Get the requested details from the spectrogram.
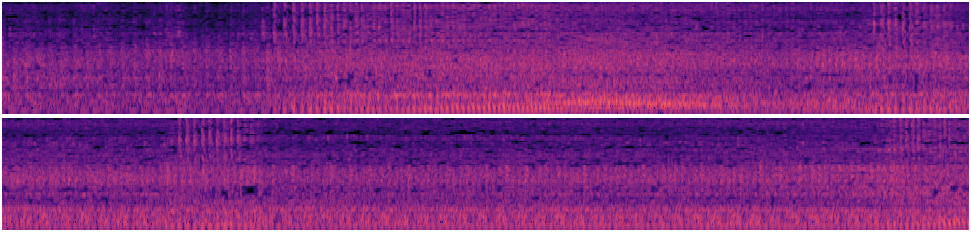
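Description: A diesel tractor engine runs close by.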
